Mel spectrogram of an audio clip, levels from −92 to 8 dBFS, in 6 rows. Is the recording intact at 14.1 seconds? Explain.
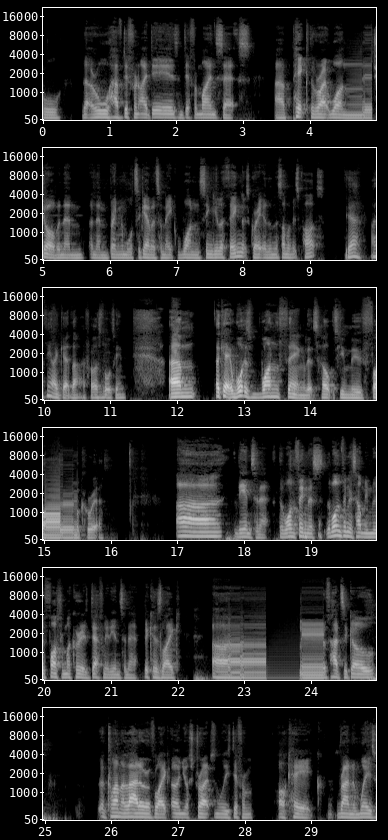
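Yes, the audio is intact at 14.1 seconds, with no dropout, glitch or other fault audible at that point.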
